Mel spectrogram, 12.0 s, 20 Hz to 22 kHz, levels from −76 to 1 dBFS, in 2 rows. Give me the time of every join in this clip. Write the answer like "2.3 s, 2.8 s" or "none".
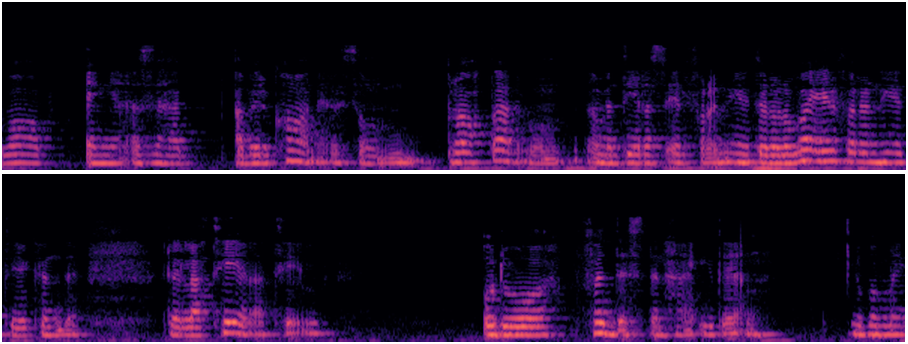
none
